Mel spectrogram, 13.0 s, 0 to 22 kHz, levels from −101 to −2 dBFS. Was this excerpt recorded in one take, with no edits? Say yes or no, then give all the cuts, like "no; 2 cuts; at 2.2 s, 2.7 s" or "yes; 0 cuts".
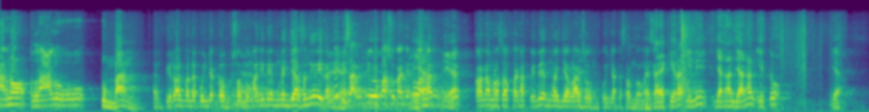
yes; 0 cuts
